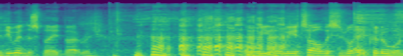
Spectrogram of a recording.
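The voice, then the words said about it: Imitates another person's voice. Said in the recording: “That was a great impression. Absolutely fantastic... It was absolutely awful.”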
